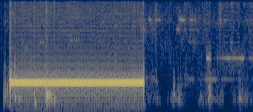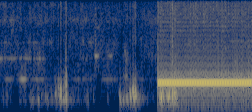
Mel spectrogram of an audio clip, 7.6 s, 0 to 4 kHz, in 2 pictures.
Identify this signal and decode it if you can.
Ringback tone (North America), 440 + 480 Hz.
